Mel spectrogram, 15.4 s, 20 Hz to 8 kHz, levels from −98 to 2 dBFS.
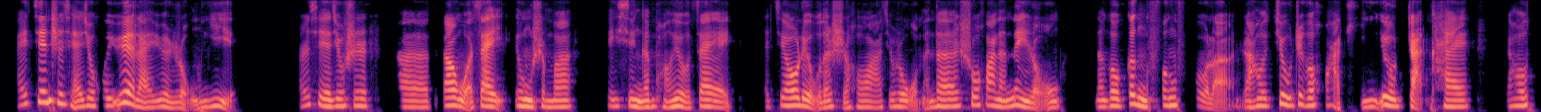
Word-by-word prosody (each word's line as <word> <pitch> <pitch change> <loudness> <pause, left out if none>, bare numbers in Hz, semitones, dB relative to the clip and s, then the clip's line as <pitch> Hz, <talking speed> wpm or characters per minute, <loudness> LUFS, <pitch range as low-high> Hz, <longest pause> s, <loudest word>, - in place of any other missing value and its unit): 还 220 +4 -6
坚 290 +3 +4
持 275 -6 +3
起 200 - -6
来 165 - +1
就 190 +1 -1
会 195 0 -5
越 275 -2 +5
来 155 -5 0
越 170 +2 -1
容 145 0 -4
易。 180 -1 -1 0.6
而 200 +4 -8
且 205 -6 +1
就 190 +1 +1
是， 195 -1 -2 0.3
呃， 165 -1 -2
当 205 0 +5
我 - - +3
在 180 -4 +3
用 185 -3 +5
什 175 - -4
么 170 +1 0 0.3
微 180 - -6
信 185 -2 +2
跟 165 +2 +2
朋 175 -1 -1
友 175 -6 +3
在 165 -1 0 0.4
交 205 +2 +3
流 165 -8 +2
的 160 - -1
时 165 -5 -4
候 165 +2 -6
啊， 160 -2 -4
就 170 +1 -8
是 175 - -1
我 170 - -2
们 160 - -7
的 180 +1 +1
说 215 +2 -3
话 210 -1 -1
的 175 -3 +2
内 190 -3 +3
容 150 +2 -2 0.3
能 170 0 -3
够 195 0 +3
更 190 -1 +4
丰 205 +5 -1 0.2
富 160 -7 -5
了， - - -4
然 160 - -2
后 195 - +2
就 205 +3 +1
这 235 - 0
个 200 -1 +1
话 210 -1 -7
题 165 +2 -6
又 215 -4 +6
展 180 - +2
开。 175 -1 -1 0.3
然 185 - -8
后 195 +1 +1
180 Hz, 245 characters per minute, -24 LUFS, 165-200 Hz, 0.6 s, 又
